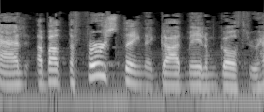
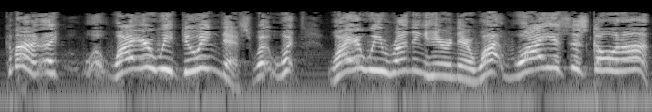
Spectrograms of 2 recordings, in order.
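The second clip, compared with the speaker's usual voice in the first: much higher, louder exasperated protest at God; exasperated complaint; 11 semitones higher, 5 dB louder than usual. Pretend. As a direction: play a fed-up Joseph throwing his hands up. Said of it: "if I was Joseph, I'd be like".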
